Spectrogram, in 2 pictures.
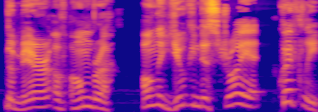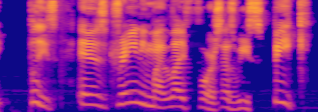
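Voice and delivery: high, loud, urgent princess voice; desperate plea. A narrator's reading. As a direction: beg her to act at once. Weakening princess urgently begs.

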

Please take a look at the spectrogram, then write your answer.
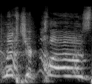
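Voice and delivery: high, laughing sneer; mocking heckler. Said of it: "he was like".

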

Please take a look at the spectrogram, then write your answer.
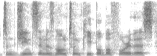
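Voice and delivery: ordinary talk

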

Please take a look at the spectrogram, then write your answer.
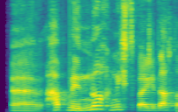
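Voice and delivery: ordinary talk

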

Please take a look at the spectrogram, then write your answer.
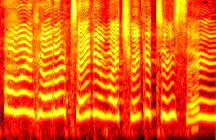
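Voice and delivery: high, near-sobbing wail of panic; tearful panic. Retold or imitated. To the nurse on the phone, a high tearful panicked wail. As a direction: squeak it out in a teary panic. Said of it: "And I just burst into tears".

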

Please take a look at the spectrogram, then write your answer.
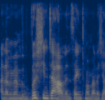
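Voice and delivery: ordinary talk

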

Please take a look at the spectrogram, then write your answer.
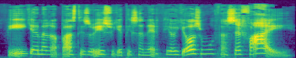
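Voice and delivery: put-on old witch voice. A narrator's reading. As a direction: croak it out like a fairy-tale witch. Witch warns the prince. (τσιριχτή φωνή γριάς μάγισσας)

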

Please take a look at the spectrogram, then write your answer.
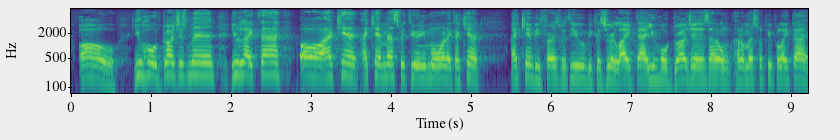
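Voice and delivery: high-pitched, aggrieved imitation of a coworker; mock accusing. Cook accuses him of holding grudges, mock accusing.

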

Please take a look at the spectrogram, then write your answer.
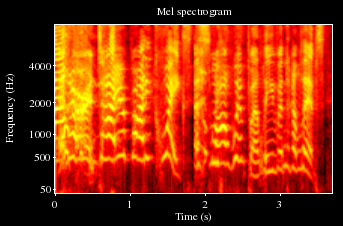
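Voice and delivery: high, hammed-up Bronx accent; comically bad Bronx accent on the edge of laughter. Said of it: "a Bronx accent".

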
